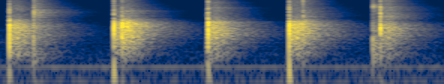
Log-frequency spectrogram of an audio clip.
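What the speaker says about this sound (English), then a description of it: "go ahead and do some clapping" Five sharp hand claps, close and evenly spaced about half a second apart, made to check audio latency for an OBS recording, each with a short decaying tail over a faint steady hum; nobody talks.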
